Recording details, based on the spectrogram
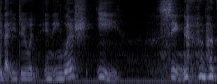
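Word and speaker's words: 一: word for one is e which is pretty obvious because it's only one horizontal line and it's usually first tone e is first tone tone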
